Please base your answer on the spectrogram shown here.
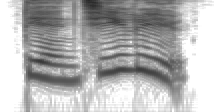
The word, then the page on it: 点击率: diǎn jī lǜ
